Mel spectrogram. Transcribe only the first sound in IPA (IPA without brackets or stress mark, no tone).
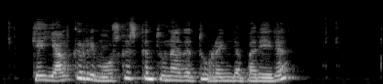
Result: k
